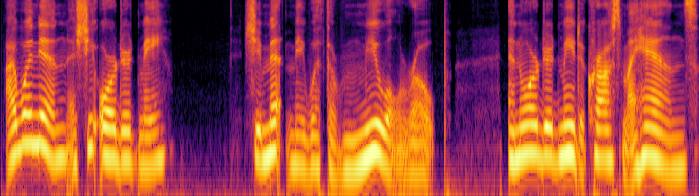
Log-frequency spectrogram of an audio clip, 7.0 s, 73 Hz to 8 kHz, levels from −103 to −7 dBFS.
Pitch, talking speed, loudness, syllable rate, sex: 175 Hz, 180 wpm, -17 LUFS, 4.5 syllables/s, female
